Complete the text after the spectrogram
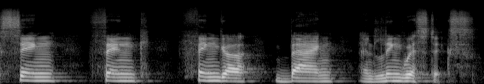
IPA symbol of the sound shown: ŋ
